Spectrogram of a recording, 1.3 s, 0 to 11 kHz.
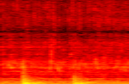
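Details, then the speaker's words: Kenmore Elite front-load washer, model 110.42922200, diagnostic step CO6 drain: a low, steady pump hum with gurgling water surges about every half second as water is pulled out. The drain pump sounds normal. "Now it's going to the drain pump. CO6. And you can hear the drain pump on."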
